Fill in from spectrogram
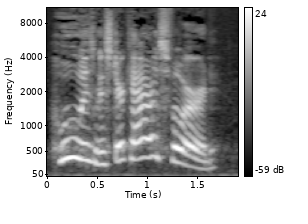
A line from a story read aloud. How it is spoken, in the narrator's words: shouted Jessie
